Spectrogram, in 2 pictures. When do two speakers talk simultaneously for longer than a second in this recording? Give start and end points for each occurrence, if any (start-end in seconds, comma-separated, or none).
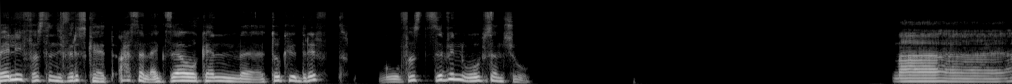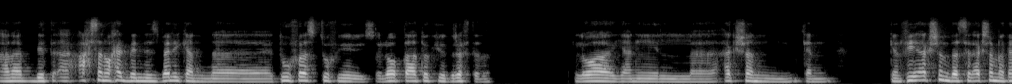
none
